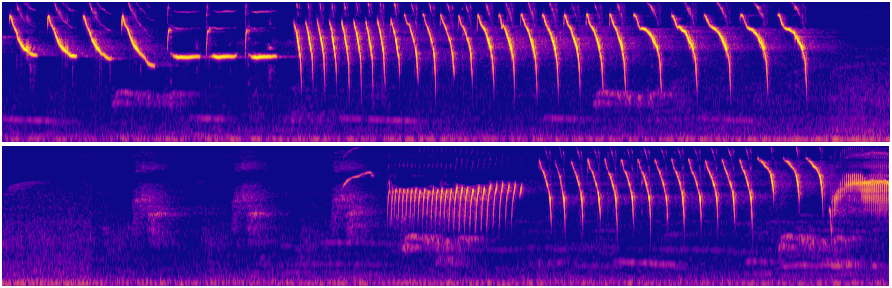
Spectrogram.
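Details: Song of a Spanish Timbrado canary: quick metallic rattles and rapid falling notes for six seconds, a short near-silent pause, then a harsh buzzy burst and renewed fast trills.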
